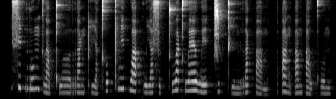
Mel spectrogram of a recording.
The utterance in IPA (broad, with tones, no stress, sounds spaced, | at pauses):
s i˥˩ t̚ r o˥˩ m k l a˨˩ p̚ kʰ w ɤː˧ r a˧ ŋ pʰ i˩˦ a̯ kʰ o˦˥ k̚ pʰ l i˥˩ t̚ w a˥˩ ʔ k w i˦˥ a̯ s ɯ˨˩ k̚ tʰ u˥˩ a̯ kʰ w ɛː˥˩ w eː˦˥ k̚ t͡ɕ ɯ˥˩ k̚ tʰ i˧ n r a˦˥ k̚ ʔ a˧ m | ʔ a˨˩ ŋ ʔ a˧ m ʔ a˩˦ w kʰ o˧ n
